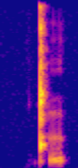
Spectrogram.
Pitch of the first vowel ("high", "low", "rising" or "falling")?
rising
